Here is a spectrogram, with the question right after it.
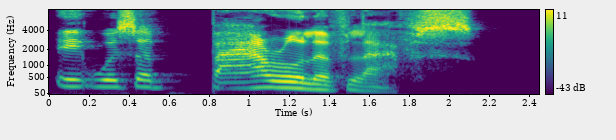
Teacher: Notice how we stress barrel. There's real strong stress on that.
